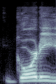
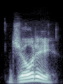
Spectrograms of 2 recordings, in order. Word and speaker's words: Geordie: Not many Gordy ufologists. Good on you, Graeme. Jordy, even. Jordy. Or I said Gordy. I didn't know what I was pronouncing.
